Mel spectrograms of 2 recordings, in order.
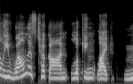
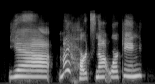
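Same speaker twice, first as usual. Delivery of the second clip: put-on very calm, melancholy tone, drawn-out "yeah"; 4 semitones higher than usual. Retelling a partner's news at home: imitating a calm, melancholy voice. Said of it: "very calmly, very melancholy".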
